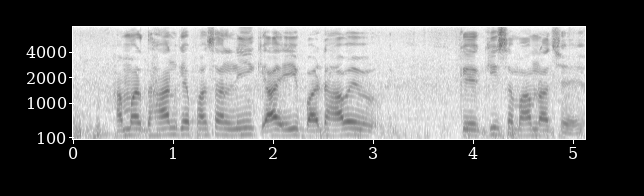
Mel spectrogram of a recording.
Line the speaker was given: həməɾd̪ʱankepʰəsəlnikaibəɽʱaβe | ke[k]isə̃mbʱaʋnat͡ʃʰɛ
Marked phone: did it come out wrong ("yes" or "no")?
no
